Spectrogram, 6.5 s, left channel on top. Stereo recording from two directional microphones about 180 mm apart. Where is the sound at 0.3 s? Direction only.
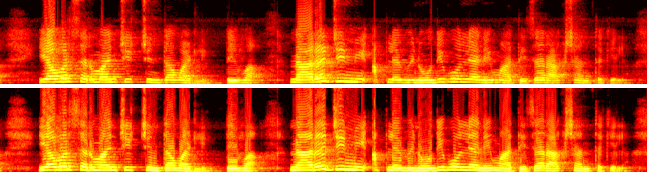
35° right (ahead or behind).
